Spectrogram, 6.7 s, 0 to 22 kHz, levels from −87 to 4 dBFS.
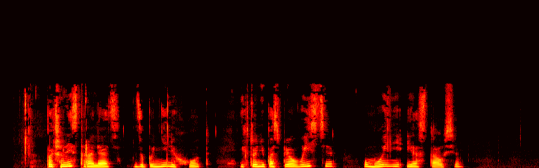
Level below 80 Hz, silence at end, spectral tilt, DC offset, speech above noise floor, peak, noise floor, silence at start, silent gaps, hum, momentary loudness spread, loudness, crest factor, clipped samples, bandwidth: -66 dBFS; 1 s; -5.5 dB/octave; under 0.1%; 52 dB; -2 dBFS; -73 dBFS; 0.3 s; none; none; 17 LU; -22 LUFS; 20 dB; under 0.1%; 11.5 kHz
